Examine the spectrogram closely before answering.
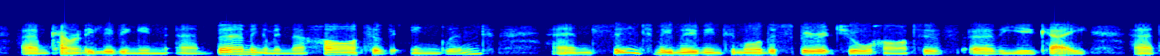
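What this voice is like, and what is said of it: London accent. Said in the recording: “obviously I'm a Londoner. You can tell from my London accent, no doubt.”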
